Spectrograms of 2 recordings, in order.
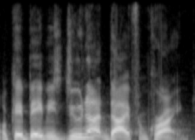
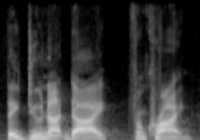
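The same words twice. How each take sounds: First: Said in the usual way. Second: "not" leaned on and held, the whole line said slowly; slow it right down and press on "not"; slow emphatic stress on not. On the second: Shown as a demonstration. Teacher to class, repeating the fact with slow stress on "not".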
